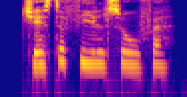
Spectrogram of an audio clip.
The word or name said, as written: chesterfieldsofa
